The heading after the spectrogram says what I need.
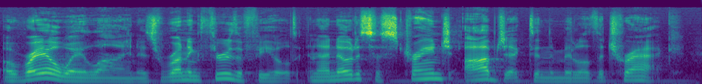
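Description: A man co-hosting a casual comedy podcast, reading out a listener's dream as an animated storyteller who laughs often. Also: mid-range voice, fairly quick.

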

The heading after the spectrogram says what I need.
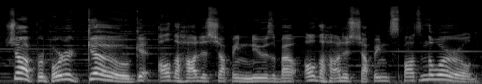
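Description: A young man's brisk, animated voice, on the high side, carries his wry let's play commentary. He's chatty, reads the game's text aloud in exaggerated voices, and faint music from the game plays behind him.

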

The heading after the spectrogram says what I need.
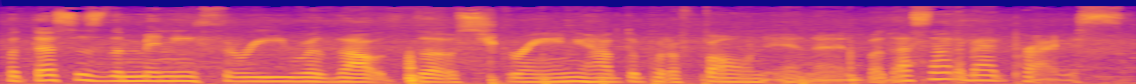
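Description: Her medium-pitched voice carries at a moderate pace over background noise as she shops in a large store. She's vlogging, talking to viewers in a loose, rambling style.

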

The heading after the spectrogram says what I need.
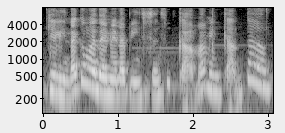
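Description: A young woman talks her way through a life-simulation game in a chatty, teasing tone, with lots of quick laughs. Her voice sits a little high. Faint game music plays under her. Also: sing-song. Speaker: gaming YouTuber. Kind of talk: casual Let's Play commentary.

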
